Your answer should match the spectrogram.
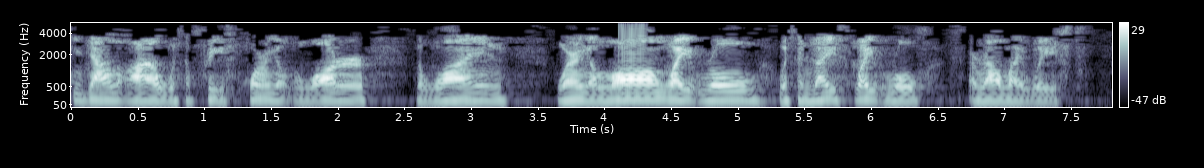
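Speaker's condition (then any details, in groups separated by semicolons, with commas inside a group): Cleft palate; congenital cleft palate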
